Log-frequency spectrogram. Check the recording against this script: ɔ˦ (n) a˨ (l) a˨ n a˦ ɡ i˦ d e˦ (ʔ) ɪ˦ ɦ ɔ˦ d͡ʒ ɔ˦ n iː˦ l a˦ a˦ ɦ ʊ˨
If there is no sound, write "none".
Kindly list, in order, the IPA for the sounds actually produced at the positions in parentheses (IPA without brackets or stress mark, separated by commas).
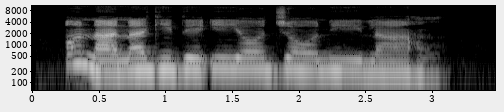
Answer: n, none, ʔ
